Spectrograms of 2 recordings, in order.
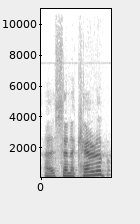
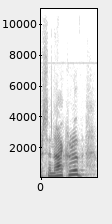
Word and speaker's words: Sennacherib: You can pronounce this man's name in two different ways, Sennacherib or Sennacherib, whichever way you pronounce it.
